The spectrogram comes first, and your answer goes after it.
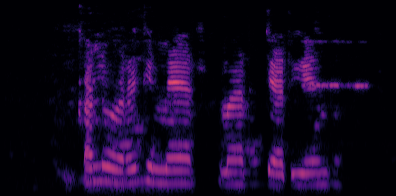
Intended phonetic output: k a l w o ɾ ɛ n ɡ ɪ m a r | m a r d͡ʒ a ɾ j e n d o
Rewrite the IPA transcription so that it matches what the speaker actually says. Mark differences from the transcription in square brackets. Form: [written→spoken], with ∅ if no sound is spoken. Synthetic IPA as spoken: k a l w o ɾ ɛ [n→∅] ɡ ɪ m [a→ɛ] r | m a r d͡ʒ a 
